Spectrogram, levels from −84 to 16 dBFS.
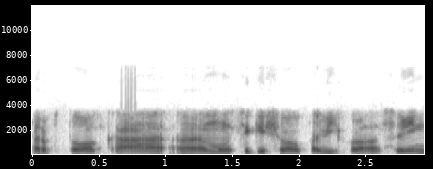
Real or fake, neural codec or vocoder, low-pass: real; none; 7.2 kHz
